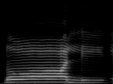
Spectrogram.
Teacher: दौलीन में यहाँ द्वाद के साथ अलिफ भी मोटा पढ़ा जाएगा। यहाँ द्वाद के साथ अलिफ है तो अलिफ भी यहाँ पुर पढ़ा जाएगा।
